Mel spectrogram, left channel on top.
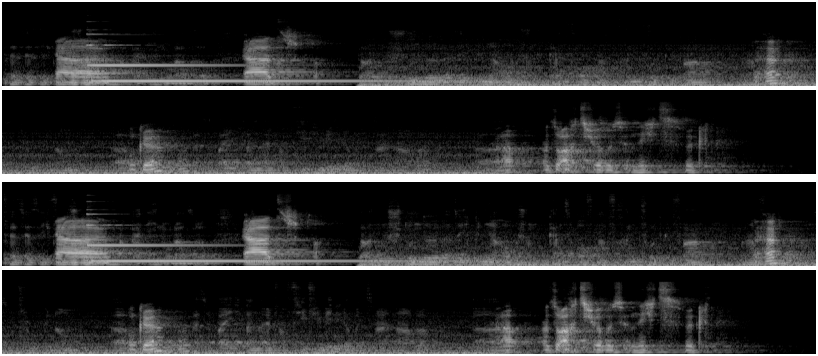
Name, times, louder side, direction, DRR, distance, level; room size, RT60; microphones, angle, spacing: voice 1, 0.0-2.8 3.6-8.9 9.2-9.6 10.0-12.5 12.8-13.9 15.2-15.3, equal, 80° right, 3 dB, 5.5 m, -38 dB
voice 2, 0.5-1.1 2.4-2.9 7.5-7.8 9.4-10.0 13.0-15.2, right 3 dB, 35° right, 7 dB, 1.3 m, -26 dB
Mallet percussion, 0.8-4.9, left 1 dB, 15° right, 2.4 m, -27 dB
sound 1, 3.5-13.0, equal, 35° left, 3.1 m, -34 dB
29.5 x 20.0 x 5.8 m, 1.5 s
head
